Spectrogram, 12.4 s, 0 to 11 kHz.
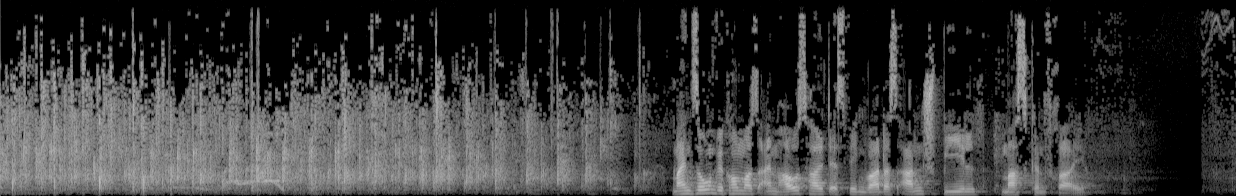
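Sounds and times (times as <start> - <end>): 
audience applause: 0.0 - 6.4
speech: 6.8 - 11.0.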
